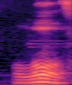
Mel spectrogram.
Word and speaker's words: Louisville: comments by the way just like Louisville is pronounce Lille Lille I don't care how you want to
